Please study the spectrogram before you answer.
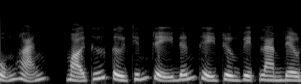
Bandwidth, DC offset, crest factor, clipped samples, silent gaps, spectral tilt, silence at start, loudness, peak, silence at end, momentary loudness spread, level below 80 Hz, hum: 6.4 kHz; under 0.1%; 14 dB; under 0.1%; none; -5 dB/octave; 0 s; -21 LUFS; -6 dBFS; 0 s; 5 LU; -64 dBFS; none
